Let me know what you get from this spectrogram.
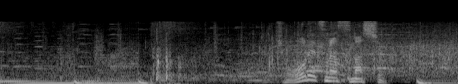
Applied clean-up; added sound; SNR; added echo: none; none; none; none.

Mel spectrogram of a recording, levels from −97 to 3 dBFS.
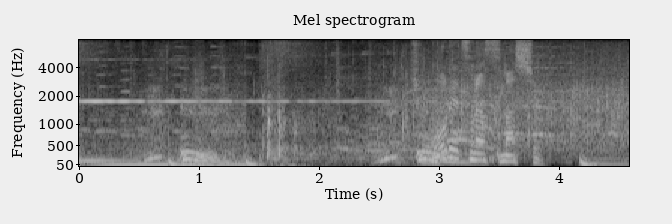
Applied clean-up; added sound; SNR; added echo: none; Bell + Cough; 2 dB; none.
